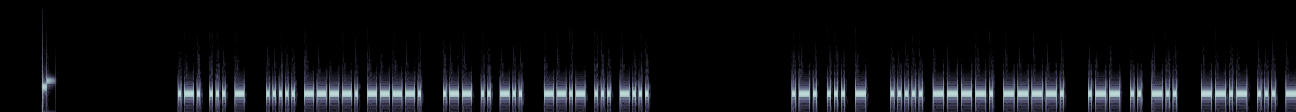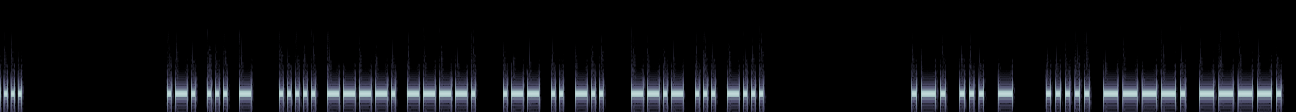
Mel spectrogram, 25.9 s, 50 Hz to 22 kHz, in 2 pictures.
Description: Morse code, heard as a keyed tone, about 31 wpm, 700 Hz. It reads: RST 599 WID QSB RST 599 WID QSB RST 599 WID QSB RST 599
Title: Speed-Racing Common QSO Phrases - 25wpm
